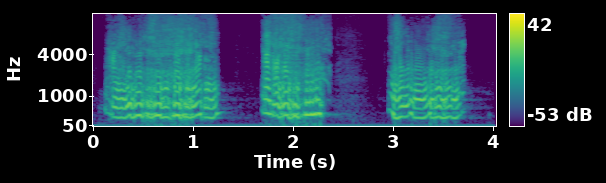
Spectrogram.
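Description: At a sea lion show at the zoo, a sea lion trying to sing lets out three loud, raspy, wavering honks, the first longest and the next two shorter, each separated by a brief pause, with no talking.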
